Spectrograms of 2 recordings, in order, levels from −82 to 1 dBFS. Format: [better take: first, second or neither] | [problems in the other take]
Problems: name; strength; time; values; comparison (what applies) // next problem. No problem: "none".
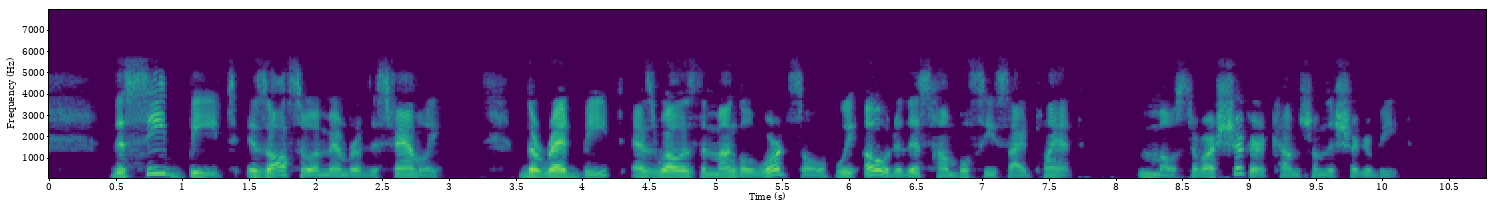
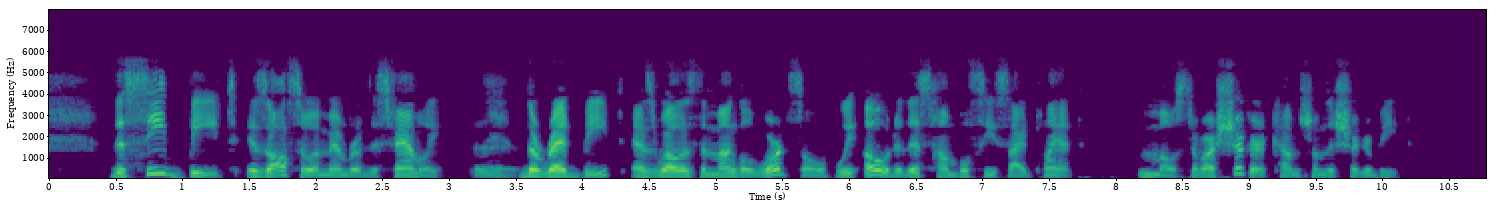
first | noise reduction (neural mask model Resemble Enhance denoiser)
